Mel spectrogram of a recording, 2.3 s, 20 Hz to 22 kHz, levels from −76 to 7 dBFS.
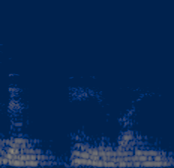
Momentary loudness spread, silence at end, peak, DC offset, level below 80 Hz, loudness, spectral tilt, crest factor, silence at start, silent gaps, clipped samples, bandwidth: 10 LU; 0 s; -26 dBFS; under 0.1%; -74 dBFS; -43 LUFS; -8.5 dB/octave; 16 dB; 0 s; none; under 0.1%; 9.4 kHz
